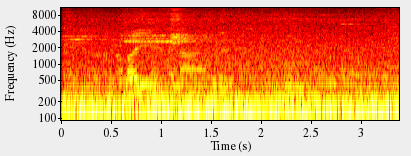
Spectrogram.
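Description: Busy road traffic on FC Road in Pune on New Year's night, a dense continuous roar of cars, buses and motorbikes close by, with occasional horn toots and crowd noise mixed in.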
